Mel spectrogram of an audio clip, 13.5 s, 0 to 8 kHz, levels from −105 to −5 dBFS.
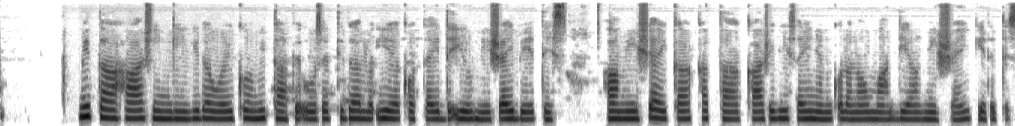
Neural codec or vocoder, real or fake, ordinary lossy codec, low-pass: none; real; MP3, 64 kbps; 7.2 kHz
